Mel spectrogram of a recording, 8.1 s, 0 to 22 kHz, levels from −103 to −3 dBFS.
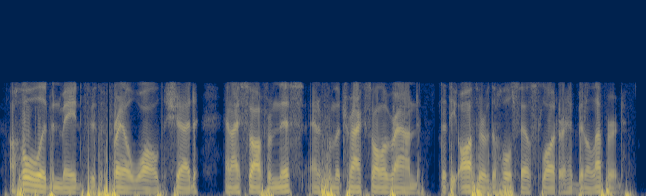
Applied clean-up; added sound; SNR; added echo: none; none; none; none.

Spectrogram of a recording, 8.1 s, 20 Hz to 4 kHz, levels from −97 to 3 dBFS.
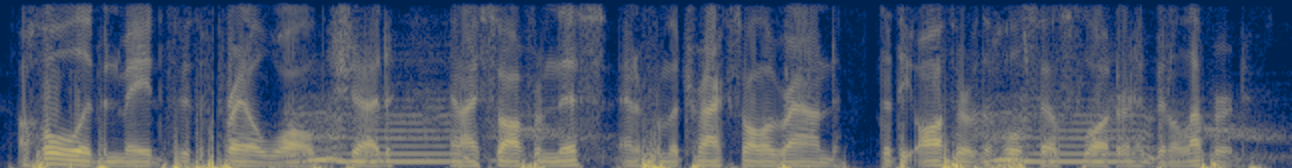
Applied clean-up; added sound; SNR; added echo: none; Livestock, farm animals, working animals; 12 dB; none.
